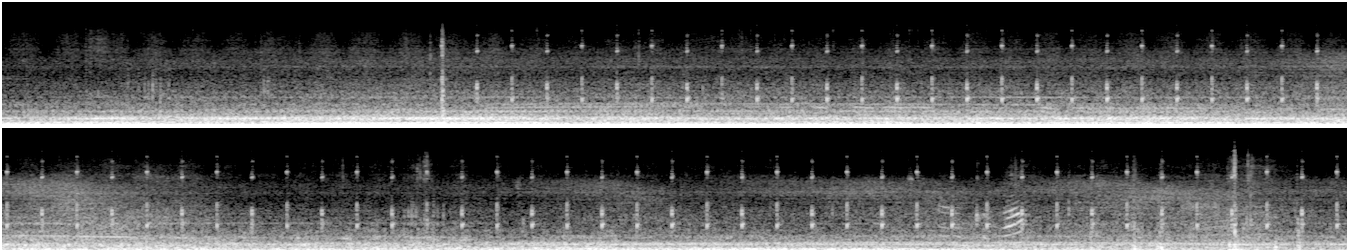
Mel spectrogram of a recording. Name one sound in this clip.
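Tyres roll on the road with a low rumble, easing off near the end.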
